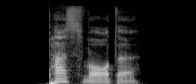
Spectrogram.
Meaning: dative of Passwort
- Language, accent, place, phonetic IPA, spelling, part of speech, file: German, Germany, Berlin, [ˈpasˌvɔʁtə], Passworte, noun, De-Passworte.ogg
